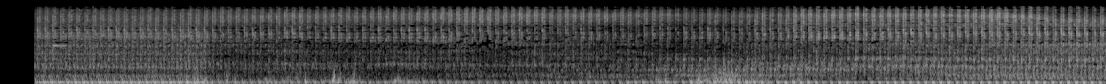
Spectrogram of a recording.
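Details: 2003 KTM Duke II single-cylinder with HighFlow exhaust at idle: loud, fairly regular mechanical clatter about three per second over the exhaust, louder than the exhaust itself; owner suspects engine damage, source unconfirmed.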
